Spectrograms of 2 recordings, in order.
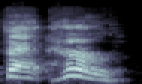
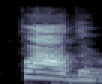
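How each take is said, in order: First: It is split into two words, fat and her. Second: It is said as one joined word. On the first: "He said fat her" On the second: "if you put fat and her together"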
